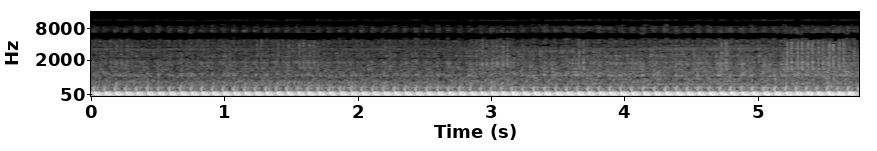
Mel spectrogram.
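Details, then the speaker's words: New 2025 Honda Biz 125 motorcycle with only 77 km, idling: busy, rattling clatter over a deep fast pulse, sounds like something loose — engine clatter. "Ó o barulhinho que faz esse motor, hein? Não sei se dá para ouvir aí, mas é como se tivesse alguma coisa solta."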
